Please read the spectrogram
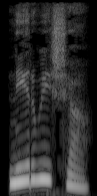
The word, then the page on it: ನಿರ್ವಿಷ: nirviṣa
